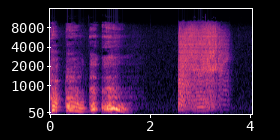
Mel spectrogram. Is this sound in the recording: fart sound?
yes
